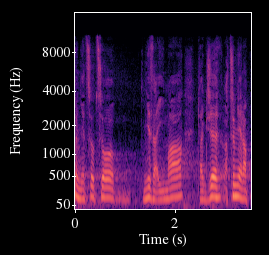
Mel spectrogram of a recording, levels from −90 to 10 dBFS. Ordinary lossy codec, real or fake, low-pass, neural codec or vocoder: AAC, 48 kbps; fake; 10.8 kHz; vocoder, 24 kHz, 100 mel bands, Vocos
